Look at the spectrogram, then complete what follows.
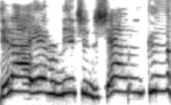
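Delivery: put-on very high country accent. Retelling how a dubbed character was made to sound: imitating a country hick accent. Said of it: "a country accent".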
